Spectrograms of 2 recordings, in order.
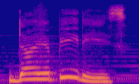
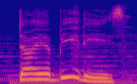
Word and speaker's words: diabetes: Diabetes. Diabetes.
